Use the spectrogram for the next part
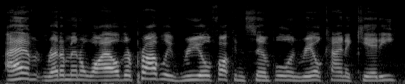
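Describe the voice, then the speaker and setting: A man's voice: sits high, fairly even intonation, fast, bright, forceful tone. A man in his twenties telling a story on a podcast in a rambling, casual way, swearing often. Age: 20s. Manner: profane and rambling. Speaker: podcast co-host. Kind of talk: casual chat.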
